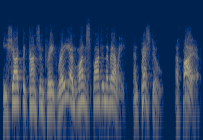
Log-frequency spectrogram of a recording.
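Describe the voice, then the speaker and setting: A know-it-all company inspector, played by a man reading a comic aloud, clipped and exact. The pitch moves lively. The recording is dull lo-fi vintage radio. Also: moderate pace, breathy edge, full character voice. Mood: explaining. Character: precise male telegraph company inspector.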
